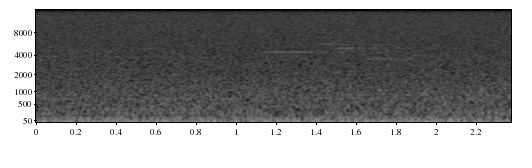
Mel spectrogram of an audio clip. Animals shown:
forest ambience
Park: Marsh-Billings-Rockefeller National Historical Park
